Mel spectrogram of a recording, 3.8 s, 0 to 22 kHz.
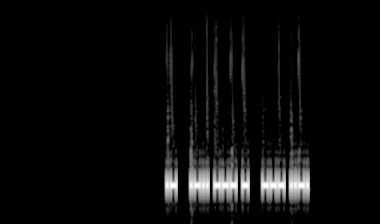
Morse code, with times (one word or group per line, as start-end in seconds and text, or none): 1.7-1.8 A
1.9-2.5 LOT
2.6-3.1 OF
